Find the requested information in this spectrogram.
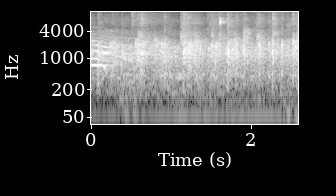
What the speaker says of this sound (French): Nous allons les applaudir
